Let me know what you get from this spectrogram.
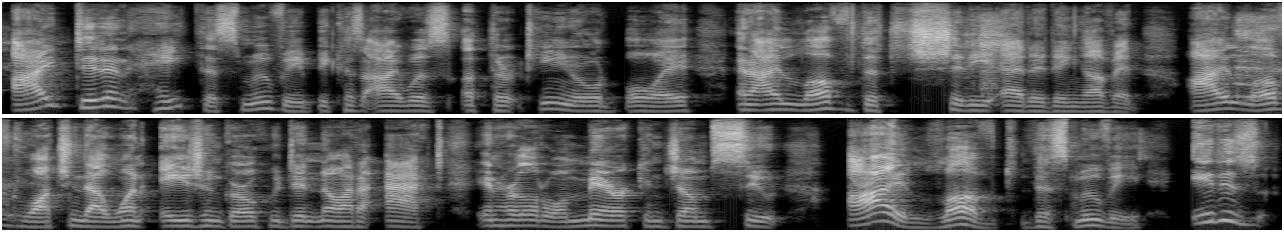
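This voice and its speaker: A man's voice: medium pitch, animated, normal speed, few pauses, fairly bright tone. Casting: man in his thirties, mid-range voice, rambling and opinionated podcast panelist with a casual, self-interrupting delivery. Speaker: podcast panelist discussing bad films.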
